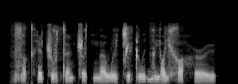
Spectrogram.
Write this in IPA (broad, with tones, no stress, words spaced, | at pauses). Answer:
zʌ˨kʰe˦ʈ͡ʂu˨tɜ˨ɳ ʈ͡ʂə˞˨tn̪ɜ˧wɨ˦t͡ɕɨ˨ ʈu˦i̯ɡɨ˧jʌ˧j xʌ˦ hə˞˧y̯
